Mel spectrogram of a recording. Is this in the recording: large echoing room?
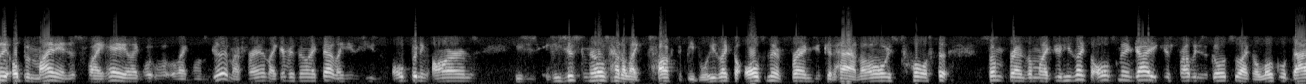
no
